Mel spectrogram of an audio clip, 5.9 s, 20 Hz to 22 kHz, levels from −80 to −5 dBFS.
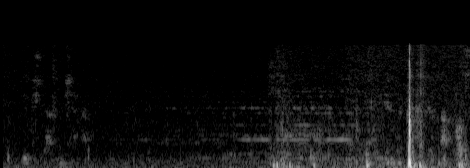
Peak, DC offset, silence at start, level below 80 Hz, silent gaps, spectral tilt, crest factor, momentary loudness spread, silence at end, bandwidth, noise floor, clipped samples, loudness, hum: -2 dBFS; under 0.1%; 0.3 s; -46 dBFS; none; -6.5 dB/octave; 32 dB; 30 LU; 0 s; 7.8 kHz; -62 dBFS; under 0.1%; -30 LUFS; none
